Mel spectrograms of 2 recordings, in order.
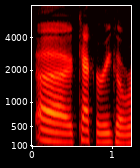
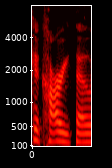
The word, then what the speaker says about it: Kakariko: I used to say Kakariko wrong, so I used to say like Kakariko or something.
